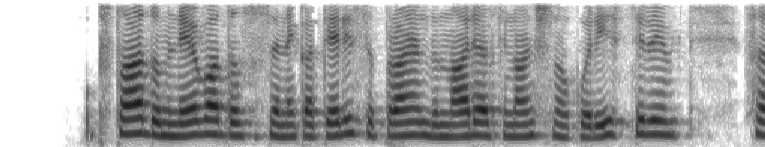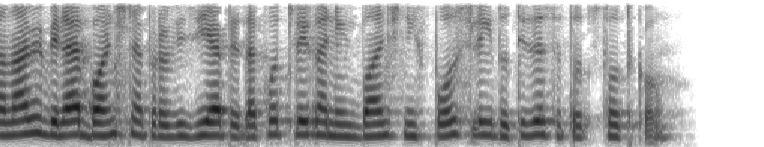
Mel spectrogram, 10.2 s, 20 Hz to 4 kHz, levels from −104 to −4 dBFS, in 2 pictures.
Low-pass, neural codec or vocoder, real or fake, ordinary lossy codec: 3.6 kHz; codec, 16 kHz, 4 kbps, FreqCodec, larger model; fake; AAC, 32 kbps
